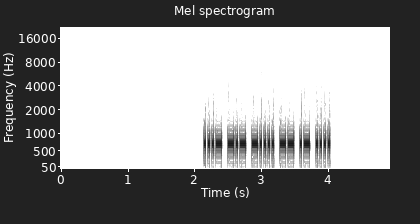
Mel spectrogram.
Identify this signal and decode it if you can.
Morse code, heard as a keyed tone, about 40 wpm, 700 Hz. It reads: VK6MAH
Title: DXCC-100 Call Signs - 6 Characters - 40wpm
